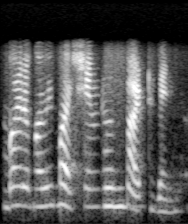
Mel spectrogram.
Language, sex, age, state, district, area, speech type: Marathi, female, 18-30, Maharashtra, Pune, urban, conversation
